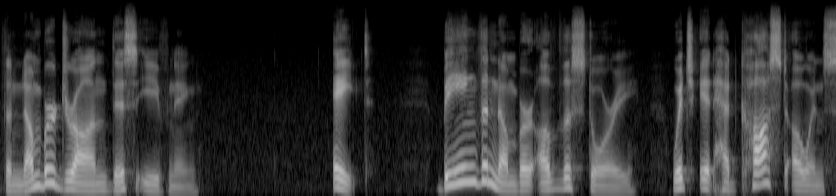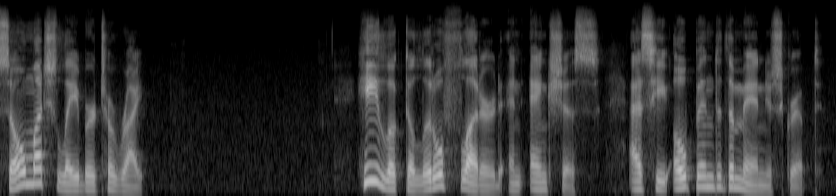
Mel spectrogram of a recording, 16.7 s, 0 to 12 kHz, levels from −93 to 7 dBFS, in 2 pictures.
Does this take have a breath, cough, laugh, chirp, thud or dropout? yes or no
no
